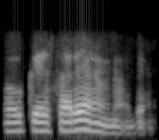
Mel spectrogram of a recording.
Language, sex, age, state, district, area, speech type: Telugu, male, 18-30, Telangana, Nagarkurnool, urban, conversation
